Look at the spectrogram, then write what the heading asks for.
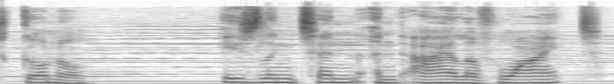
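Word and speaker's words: gunwale: stones stowed Solace gun what what's gun whale it's a dark abys or tunnel strewn with stones stowed Solace gunnel Islington and Isle of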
